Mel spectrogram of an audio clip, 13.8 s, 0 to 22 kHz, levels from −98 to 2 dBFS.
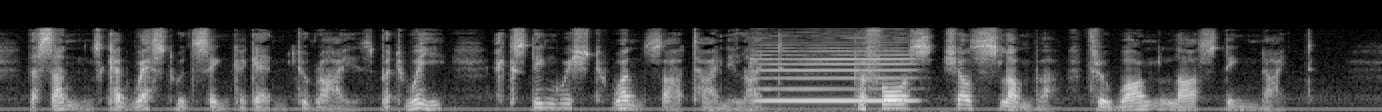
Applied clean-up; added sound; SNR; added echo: none; Bowed string instrument; -2 dB; none.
